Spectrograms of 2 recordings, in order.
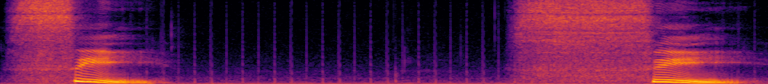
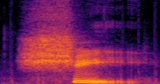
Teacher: for the S sound there is no voice coming from your vocal cords only air passing through your mouth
